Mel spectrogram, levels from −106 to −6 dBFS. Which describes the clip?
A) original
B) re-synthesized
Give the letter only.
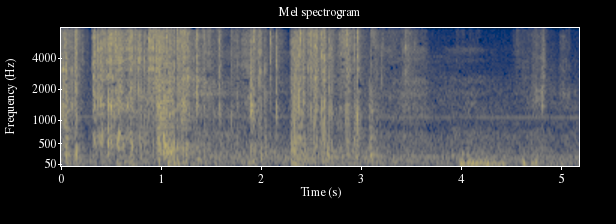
A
